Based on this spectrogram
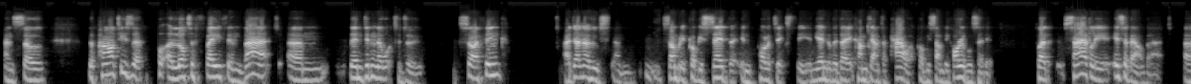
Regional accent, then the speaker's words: United Kingdom; now in Spain; I grew up in Britain

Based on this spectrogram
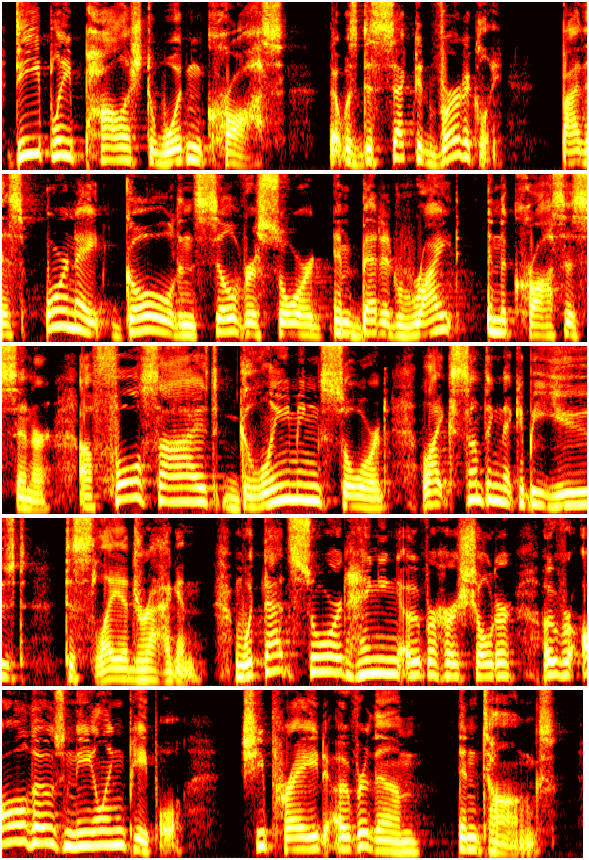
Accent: Alabama, United States; Hey, I'm from South Alabama, the evangelical parts. I'm not scared of y'all one bit.

